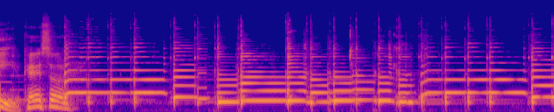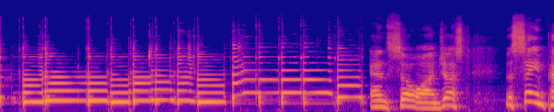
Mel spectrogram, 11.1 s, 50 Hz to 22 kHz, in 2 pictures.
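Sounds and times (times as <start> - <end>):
mandolin picking a lick: 0.0 - 9.3.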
